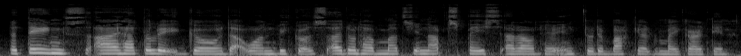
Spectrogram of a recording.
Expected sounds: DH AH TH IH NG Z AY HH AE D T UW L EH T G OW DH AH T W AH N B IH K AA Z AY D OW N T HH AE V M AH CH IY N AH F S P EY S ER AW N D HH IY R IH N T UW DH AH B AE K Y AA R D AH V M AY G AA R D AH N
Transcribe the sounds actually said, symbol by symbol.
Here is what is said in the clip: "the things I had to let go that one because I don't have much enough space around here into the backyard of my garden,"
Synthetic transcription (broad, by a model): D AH T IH NG S AY HH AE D T UW L EH T G OW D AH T W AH N B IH K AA S AY D OW N T HH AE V M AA CH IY N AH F S P EY S ER AW N D HH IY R IH N T UW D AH B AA K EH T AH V M AY G AA R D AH N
